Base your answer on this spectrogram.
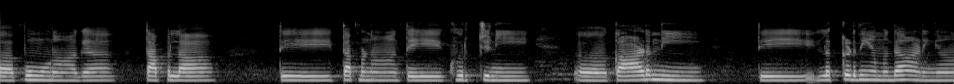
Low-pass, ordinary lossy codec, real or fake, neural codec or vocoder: none; none; real; none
